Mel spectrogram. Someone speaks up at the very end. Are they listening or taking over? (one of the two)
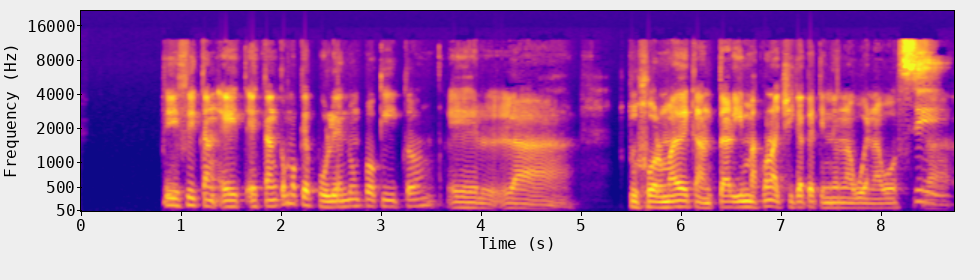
listening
